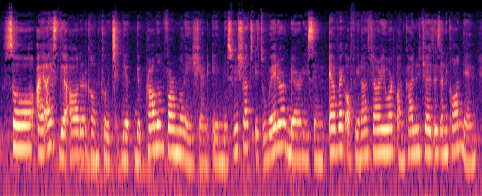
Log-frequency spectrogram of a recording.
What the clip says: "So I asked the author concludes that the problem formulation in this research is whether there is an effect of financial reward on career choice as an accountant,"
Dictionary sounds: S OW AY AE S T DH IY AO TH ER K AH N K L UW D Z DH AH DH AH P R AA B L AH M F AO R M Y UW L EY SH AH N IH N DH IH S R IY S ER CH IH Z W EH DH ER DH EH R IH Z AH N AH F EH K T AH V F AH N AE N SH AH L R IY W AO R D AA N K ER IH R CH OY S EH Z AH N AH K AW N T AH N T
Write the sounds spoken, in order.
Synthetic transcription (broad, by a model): S OW AY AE S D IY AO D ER K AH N K L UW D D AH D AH P R AA B L AH M F AO R M Y UW L EY SH AH N IH N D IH S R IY SH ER S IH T W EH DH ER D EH R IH S AH N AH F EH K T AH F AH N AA N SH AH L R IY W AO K AA N K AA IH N CH OY S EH S AH N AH K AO N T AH N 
